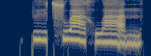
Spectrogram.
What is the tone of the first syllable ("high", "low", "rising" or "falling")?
rising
